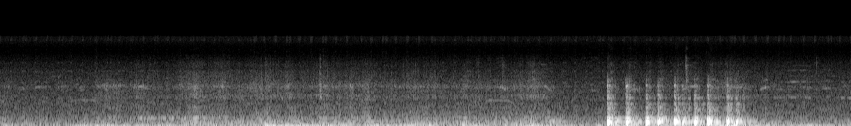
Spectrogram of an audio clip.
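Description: Steady low outdoor background noise. About ten seconds in comes a rapid run of about nine loud thumps over two seconds.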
